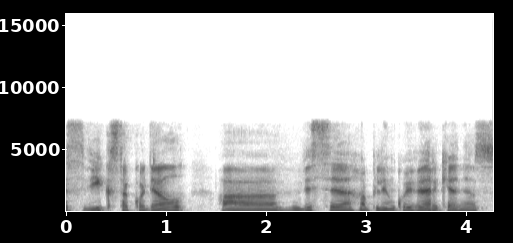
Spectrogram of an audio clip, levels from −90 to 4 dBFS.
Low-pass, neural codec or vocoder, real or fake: 7.2 kHz; none; real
